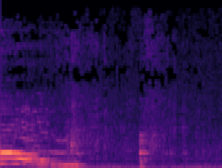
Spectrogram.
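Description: A person's high voice drawing out the end of an excited exclamation, 'น่ารักมาก' ('so cute'), as one long sliding tone that falls away over about the first second. A single short click follows a little later.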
